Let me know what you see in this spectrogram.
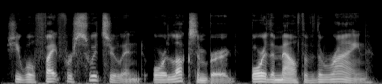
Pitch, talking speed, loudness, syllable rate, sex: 105 Hz, 205 wpm, -19 LUFS, 5.1 syllables/s, male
